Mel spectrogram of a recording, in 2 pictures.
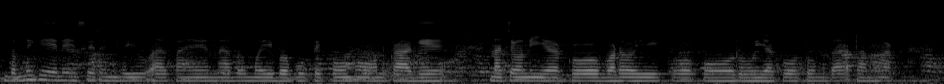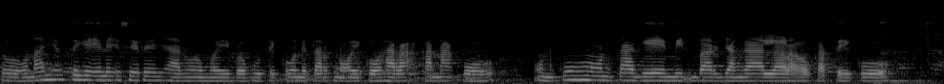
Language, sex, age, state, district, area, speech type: Santali, female, 45-60, Jharkhand, Bokaro, rural, spontaneous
